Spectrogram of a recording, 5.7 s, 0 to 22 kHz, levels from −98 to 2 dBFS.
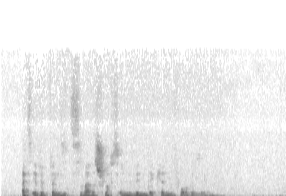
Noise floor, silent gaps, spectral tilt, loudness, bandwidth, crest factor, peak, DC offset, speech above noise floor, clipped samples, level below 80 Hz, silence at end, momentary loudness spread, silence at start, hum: -71 dBFS; none; -6.5 dB/octave; -48 LUFS; 16.5 kHz; 18 dB; -30 dBFS; under 0.1%; 24 dB; under 0.1%; -68 dBFS; 0 s; 11 LU; 0.3 s; none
